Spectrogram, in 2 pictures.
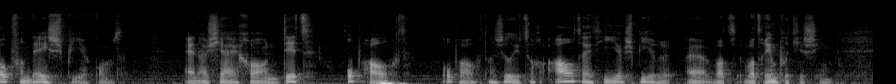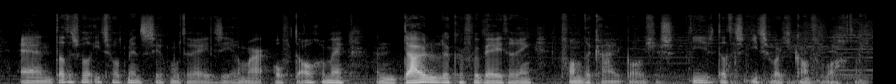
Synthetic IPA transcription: owkfɑndejzəspḭːɹkɔ̰mt | ʔɛnɑlˠʃjɛjχəʋowndɪt | ɔphowχt | ʔɔpɦowχt̚d̥ɑnzɵlˠjətʰɔχɑlˠtɛjtɦiːɹspiːrəʋɑtʋɑtrɪmpəlˠtəsːin | ɛndɑtɪsʋɛlˠʔitsʋɑtmɛnsəz̥ɪχmutənrejalizɪːrənma̰ːɹowvəɹɦətɑ̰lˠχəmejn | əndœɥdələkəvəɹbejtərɪŋ | v̥ɑndəkra̰ːjəpo̰wtəsd̥idɑtɪ̥sitsʋɑtjəkɑnvəɹʋɑ̰χtən

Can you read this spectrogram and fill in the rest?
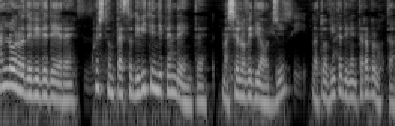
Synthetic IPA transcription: alːoːɾad̪ɛːvived̪eːɾekwest̪oɛumpɛt̪sːod̪iviːt̪aind̪ipend̪ɛnt̪emasːeloveːd̪iɔd͡ʒːi | lat̪uːaviːt̪ad̪ivent̪eɾabɾut̪ːa

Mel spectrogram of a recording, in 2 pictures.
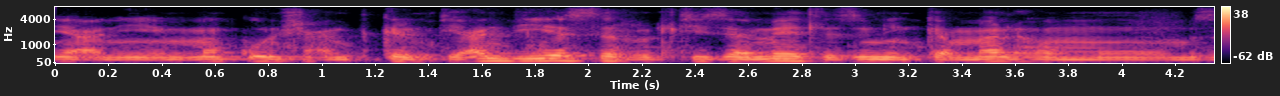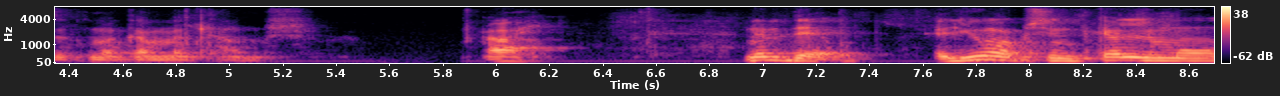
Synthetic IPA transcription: jaʕnimænkuːnʃʕand̪kɾɪmt̪iʕand̪ijɛːsɪɾɪlt̪ɪzæːmɛːt̪læːzɪmjɪnkamːɪlhʊmwmɪzæt̪mækamːɪlt̪hʊmʃ | ʔaħi | nɪb̚d̪æʔ | ʔɪljuːmbæːʃnɪt̪kalːmu

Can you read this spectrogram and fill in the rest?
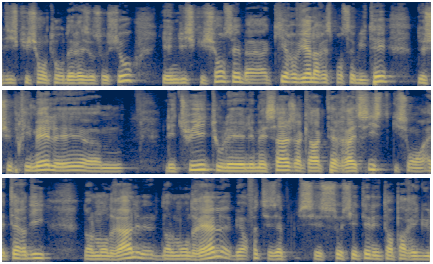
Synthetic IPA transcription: d̪iskʲysjɔ̃ot̪uʁd̪eʁezosɔsjoiljaynd̪iskʲysjɔ̃sɛbakʲʰiʁəvjɛ̃laʁɛspɔ̃sabilit̪ed̪əsypχimeleøm | let̪ɥit̪ulelemesaʒɛ̃kaʁak̚t̪ɛʁːasist̪kʲi̥sɔ̃ɛ̃t̪ɛʁd̪id̪ɑ̃ləmɔ̃d̪ʁeɛld̪ɑ̃ləmɔ̃d̪ʁeɛlebjɛ̃ɑ̃fɛt̪sesesɔsjet̪enet̪ɑ̃paʁeɡʲyl

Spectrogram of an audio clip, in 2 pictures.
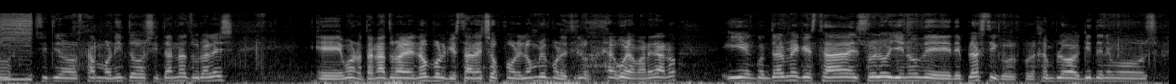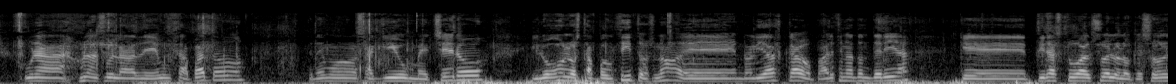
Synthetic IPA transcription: sit̪jo̞st̪ambo̞nit̪o̞sit̪anːat̪uɾale̞s | eβwe̞no̞t̪anːat̪uɾale̞zno̞po̞ɾke̞st̪ane̞t͡ʃo̞spo̞ɾe̞lo̞mbɾe̞po̞ɾðeθiɾlo̞ðealɣ̞unamãne̞ɾano̞ie̞ŋko̞nt̪ɾaɾme̞ke̞ːst̪aelswe̞lo̞ʝe̞no̞ðe̞ðe̞plast̪iko̞spo̞ɾe̞xe̞mplo̞akit̪e̞nẽ̞mo̞s | unaunaswe̞laðe̞un̟θapat̪o̞ | t̪e̞nẽ̞mo̞sakiumme̞t͡ʃe̞ɾo̞ilwe̞ɣ̞olo̞st̪apo̞n̟θit̪o̞zno̞eːnrealiðaðklaɾo̞paɾe̞θeunat̪o̞nt̪e̞ɾiake̞t̪iɾast̪ualswe̞lo̞lo̞ke̞so̞n

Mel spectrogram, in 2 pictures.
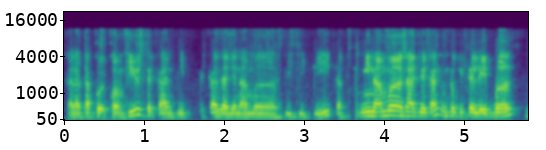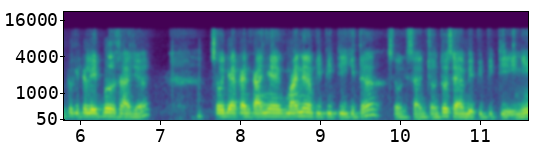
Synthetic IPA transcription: kalawt̪akʊt̪̚kɔnfjust̪əkanpit̪əkansaɦad͡ʒanamə̃pipit̪it̪anĩnãmə̃s̬aɦad͡ʒakanunt̪ʊʔkːit̪əlebəlunt̪ʊʔkːit̪̬əlebəls̬aɦad͡ʒə | sodiəakant̪aɲə̃manə̃pipit̪ikit̪asosant͡ʃɔnt̪̬ɔhsajaambɪʔ̪̚pipit̪iːnĩ

